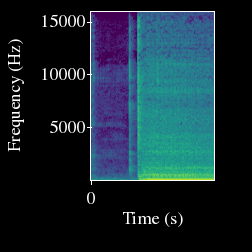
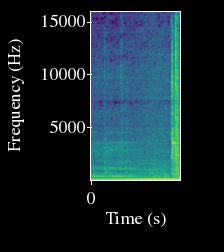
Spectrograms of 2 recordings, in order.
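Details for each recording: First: Aging Rocket rotary-pump espresso machine whose water level indicator had stopped working, after power cycling and refreshing the tank water: the pump starts with a click, then a steady, even low hum with no rattle or surging. Normal operation restored; scale is suspected. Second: Rocket espresso machine with rotary pump, water level indicator showing nothing: steady low pump hum drones on while cups on top rattle, boiler keeps filling; pump runs on until it finally senses full and stops.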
